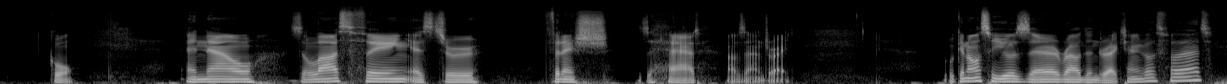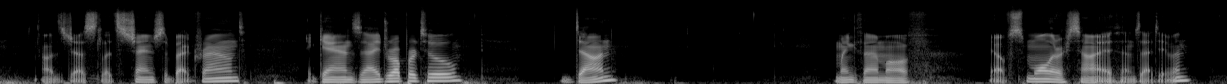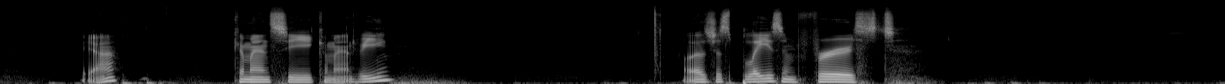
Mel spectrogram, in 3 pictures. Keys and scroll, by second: 25.8 super+c, 26.0 super+v.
